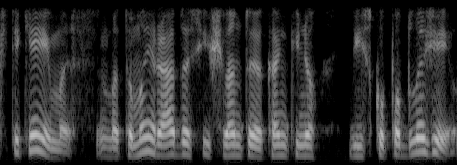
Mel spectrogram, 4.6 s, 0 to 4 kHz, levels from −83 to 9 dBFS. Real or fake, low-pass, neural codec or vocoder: real; 3.6 kHz; none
